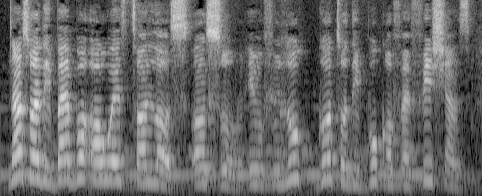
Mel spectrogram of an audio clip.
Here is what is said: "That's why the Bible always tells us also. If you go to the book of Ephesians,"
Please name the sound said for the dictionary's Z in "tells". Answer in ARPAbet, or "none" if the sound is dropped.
none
